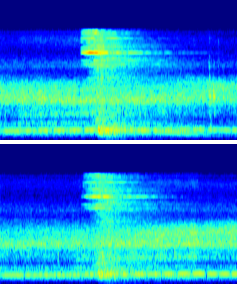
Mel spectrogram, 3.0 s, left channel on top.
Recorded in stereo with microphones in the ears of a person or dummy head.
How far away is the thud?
About 3 m.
